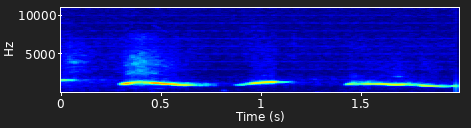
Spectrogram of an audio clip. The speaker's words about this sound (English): The whistle song, nigga. Like, this whole album was amazing, yo.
